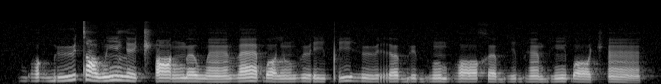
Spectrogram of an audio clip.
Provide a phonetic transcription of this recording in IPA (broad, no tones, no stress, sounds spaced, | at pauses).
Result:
bʱ ɔ ɡ͡b ʉː t ɑ w ĩ l e t͡ʃʼ ɑ ŋ͡m œ w æ̃ v æ ɓ ɔ l ũ v ʉ ɾ i pʼ i ɦ ʉː r œ b y bʱ ũ bʱ ɔː x œ bʱ i bʱ æ̃ bʱ ĩ ɓ ɔː t͡ʃʼ æ̃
